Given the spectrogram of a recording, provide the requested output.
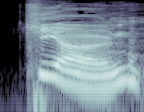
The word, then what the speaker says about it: Keoghan: Warner Brothers has released a deleted scene of Barry Keoghan's... – Keown. – Okay. I had Barry Keoghan. That's the pronunciation I had in my head. And I buggered it up again. Barry Keoghan. – Yeah. – It's Barry Keoghan.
